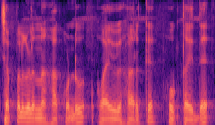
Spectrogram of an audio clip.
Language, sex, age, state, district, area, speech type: Kannada, male, 60+, Karnataka, Chitradurga, rural, spontaneous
